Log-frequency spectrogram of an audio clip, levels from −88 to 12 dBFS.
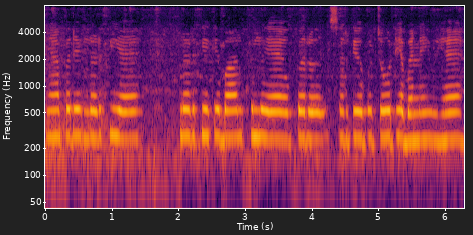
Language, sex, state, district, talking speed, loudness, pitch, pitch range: Hindi, female, Rajasthan, Bikaner, 170 wpm, -12 LUFS, 260 Hz, 255-270 Hz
